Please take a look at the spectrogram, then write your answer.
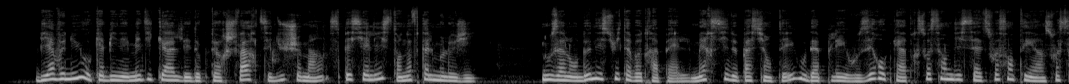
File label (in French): Répondeur, voix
